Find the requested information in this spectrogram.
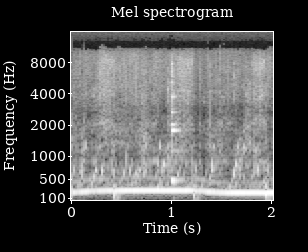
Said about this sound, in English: Notice what happens when I tap on the glass jar.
